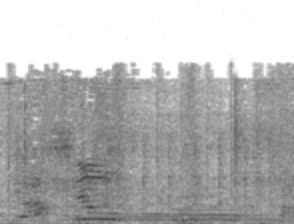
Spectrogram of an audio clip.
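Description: Young children's voices talking and calling out close by, one voice drawn out in a long held sound about halfway through.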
